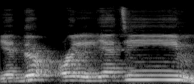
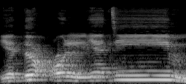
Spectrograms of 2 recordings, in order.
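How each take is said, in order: The two takes are said the same way.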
